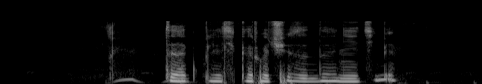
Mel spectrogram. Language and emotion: Russian, angry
